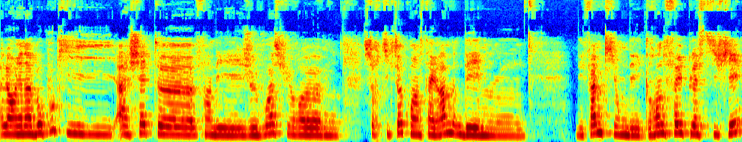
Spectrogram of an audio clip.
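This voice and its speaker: A woman of medium pitch speaks at a fairly slow pace with ordinary pitch variation. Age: 20s. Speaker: budgeting vlogger. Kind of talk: casual tutorial. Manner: hesitant, many fillers.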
